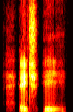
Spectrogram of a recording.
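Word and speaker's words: hē: HE, pronounced like her, with a yawn, which is associated with the heart.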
